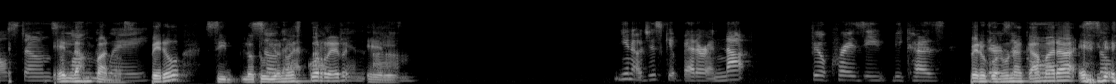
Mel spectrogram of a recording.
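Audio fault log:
No faults heard in this speech.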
